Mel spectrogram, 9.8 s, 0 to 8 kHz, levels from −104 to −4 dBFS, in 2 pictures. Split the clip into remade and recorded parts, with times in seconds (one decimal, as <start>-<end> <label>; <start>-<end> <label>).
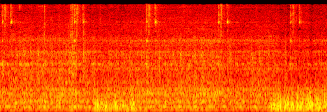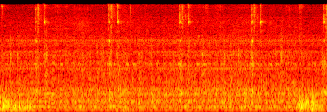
0.0-9.8 recorded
